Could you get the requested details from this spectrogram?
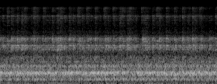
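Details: Washing machine in spin: steady hum with a fast, uneven popcorn-like popping rattle; a screw, probably dropped from a pocket, trapped between tub and drum.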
